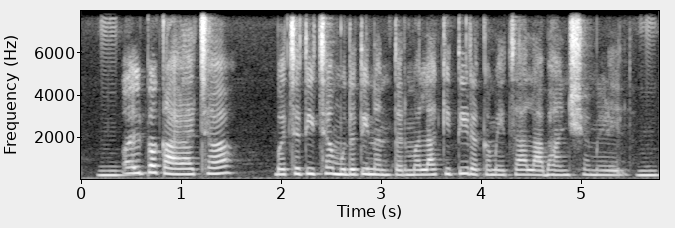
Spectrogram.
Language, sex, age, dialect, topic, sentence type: Marathi, female, 18-24, Standard Marathi, banking, question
